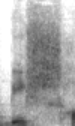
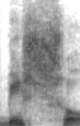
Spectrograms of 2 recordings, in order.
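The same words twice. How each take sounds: First: বিশ্ব with open অ at the end, bish-sha; wrong pronunciation. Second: বিশ্ব with closed ও ending, bish-sho; correct pronunciation. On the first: Teacher demonstrating the mistaken reading. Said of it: "এভাবে বলবো না". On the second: Teacher giving the right reading to students. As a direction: end বিশ্ব on a rounded o. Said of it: "আমরা কি বলবো?". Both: Shown as a demonstration.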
